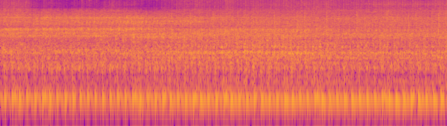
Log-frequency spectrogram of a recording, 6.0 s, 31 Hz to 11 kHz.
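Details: Suzuki SV650 V-twin at idle: light, fairly regular ticking about three per second from the top end, unlike the usual cam chain tensioner noise; owner guesses one loose valve out of adjustment, though the engine pulls fine.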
